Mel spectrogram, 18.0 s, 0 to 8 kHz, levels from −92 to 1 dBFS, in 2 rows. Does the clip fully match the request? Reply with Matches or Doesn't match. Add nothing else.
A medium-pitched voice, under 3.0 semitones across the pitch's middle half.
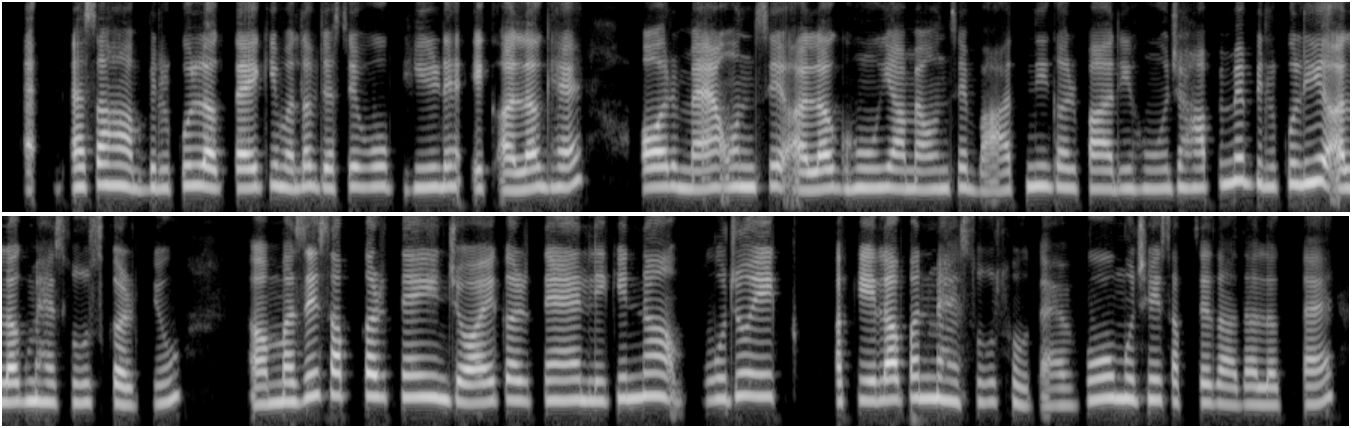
Doesn't match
